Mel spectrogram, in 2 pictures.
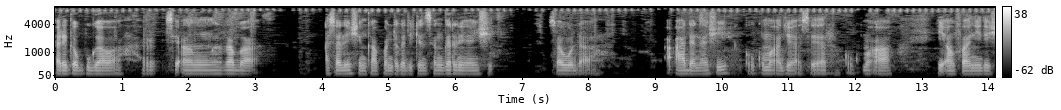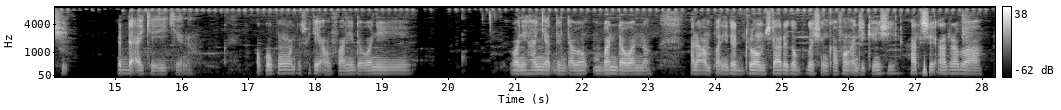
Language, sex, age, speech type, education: Hausa, male, 30-45, spontaneous, primary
